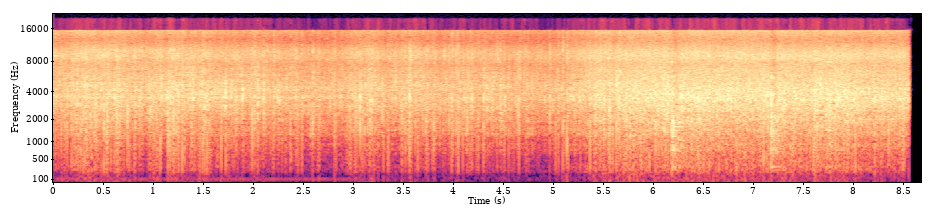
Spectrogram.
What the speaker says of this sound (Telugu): నెక్స్ట్ దొండకాయలు వేసుకోవాలి. బ్రౌన్ కలర్ వచ్చేంత వరకు దొండకాయలు వేపాలండి.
